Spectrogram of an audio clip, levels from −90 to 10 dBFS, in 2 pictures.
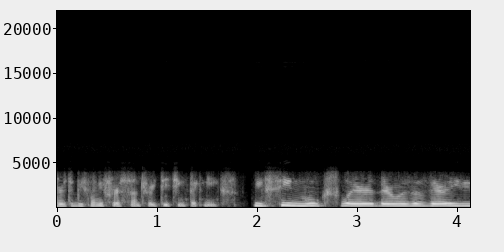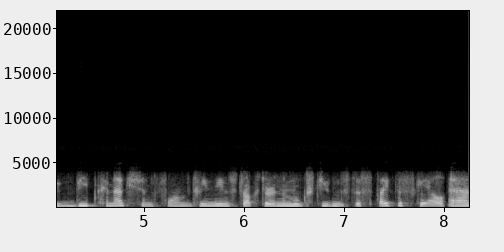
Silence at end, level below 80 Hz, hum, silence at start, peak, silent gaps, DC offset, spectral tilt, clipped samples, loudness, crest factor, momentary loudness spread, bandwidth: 0 s; -58 dBFS; none; 0 s; 0 dBFS; none; under 0.1%; -10 dB/octave; under 0.1%; -16 LUFS; 14 dB; 12 LU; 4.1 kHz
